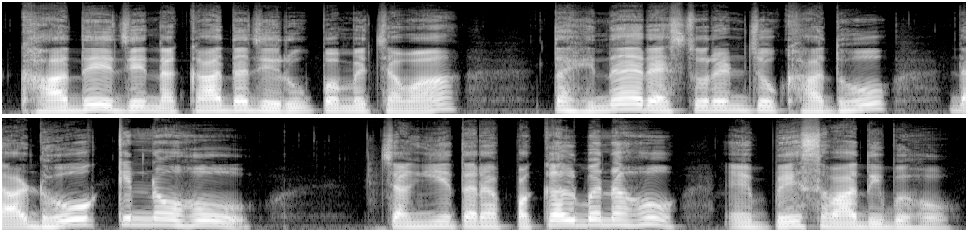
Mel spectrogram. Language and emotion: Sindhi, disgusted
